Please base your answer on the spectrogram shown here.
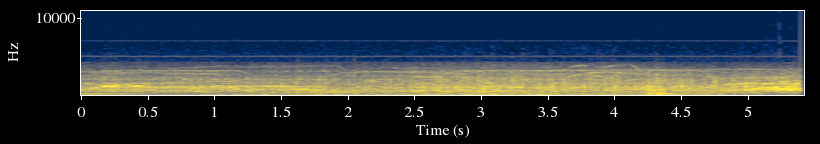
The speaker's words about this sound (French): La foule quasiment extatique.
